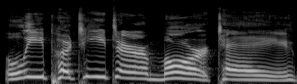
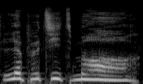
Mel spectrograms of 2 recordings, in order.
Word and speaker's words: La Petite Mort: I don't think that's how you pronounce it, but I'm not French. – It's La Petite Mort.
